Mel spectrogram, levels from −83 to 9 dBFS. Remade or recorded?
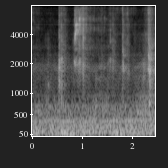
remade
